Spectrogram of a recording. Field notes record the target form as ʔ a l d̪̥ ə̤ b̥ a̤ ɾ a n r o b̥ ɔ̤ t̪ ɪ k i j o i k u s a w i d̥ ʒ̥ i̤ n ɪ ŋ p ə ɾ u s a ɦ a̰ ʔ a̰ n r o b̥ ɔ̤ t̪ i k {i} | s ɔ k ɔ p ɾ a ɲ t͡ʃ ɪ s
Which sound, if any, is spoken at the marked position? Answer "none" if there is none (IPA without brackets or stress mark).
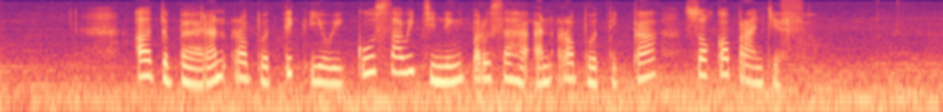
a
